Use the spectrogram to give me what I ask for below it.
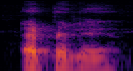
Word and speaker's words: épeler: It is pronounced as épeler.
